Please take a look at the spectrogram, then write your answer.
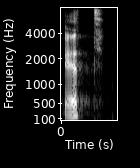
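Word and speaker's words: את: Ela não tem nem pronúncia direito. Eles colocam um e ali para pronunciar como et, né?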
